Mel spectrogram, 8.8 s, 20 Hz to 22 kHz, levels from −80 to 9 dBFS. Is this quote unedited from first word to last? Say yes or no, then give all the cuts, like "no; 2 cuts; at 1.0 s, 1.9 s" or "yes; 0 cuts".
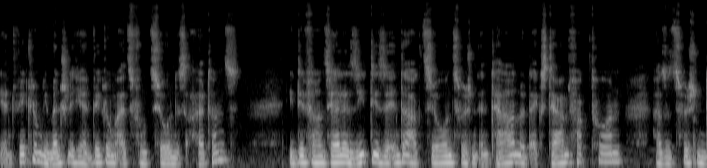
yes; 0 cuts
